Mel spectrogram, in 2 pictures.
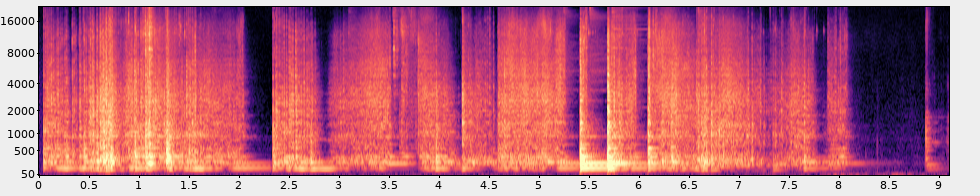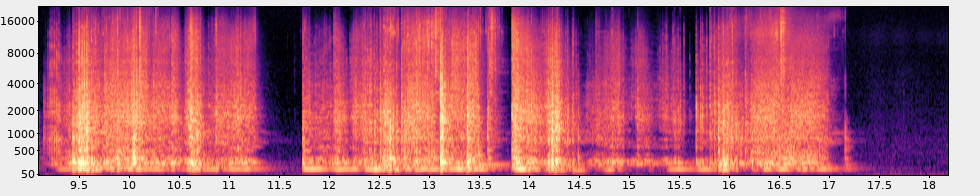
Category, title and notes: Music > Solo instrument
High Tom Sizzle Chain Perc Scrape FX
Cymbal, Perc, Percussion, GONG, Custom, Drums, FX, Kit, Oneshot, Paiste, Ride, Cymbals, Metal, Hat, Sabian, Crash, Drum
